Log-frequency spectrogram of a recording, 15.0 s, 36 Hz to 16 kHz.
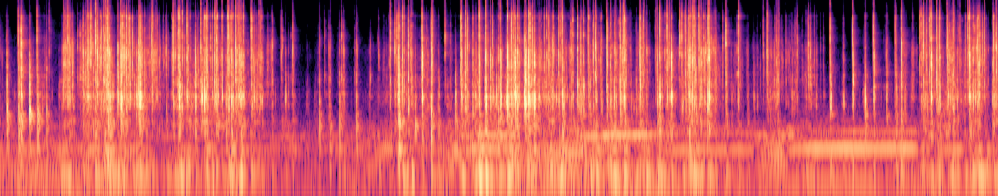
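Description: Both hands type on an orange plastic computer keyboard with fingertips and long nails, making fast, bright, clicky keystrokes. The typing comes in dense bursts with short pauses near 4–5 seconds and again around 11–12 seconds. Faint low steady tones sit underneath.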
